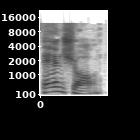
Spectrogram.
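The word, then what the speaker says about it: Featherstonehaugh: They're sounded as Chumley and Fanshawe.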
